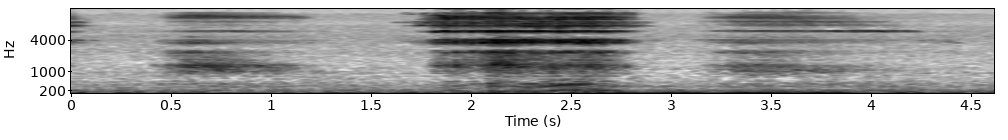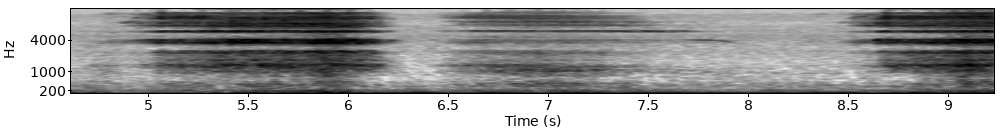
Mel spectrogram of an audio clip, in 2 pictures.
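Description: Steady rhythmic snoring on breathing cycles, each breath carrying a rough rattling tone over constant low room hum.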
